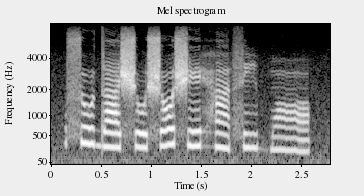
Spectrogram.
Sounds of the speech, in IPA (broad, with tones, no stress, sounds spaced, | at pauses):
s o˧ d a˨ ʃ o˨ ʃ ɔ˨˦ ʃ e˦ h ã˦˨ s i˧ b ɔ̃˨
